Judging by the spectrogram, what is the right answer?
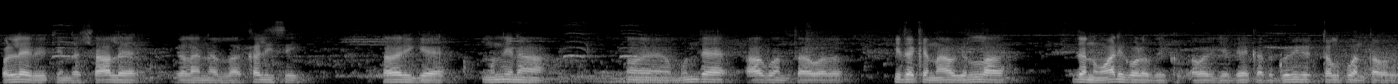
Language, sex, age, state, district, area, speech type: Kannada, male, 60+, Karnataka, Dakshina Kannada, rural, spontaneous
